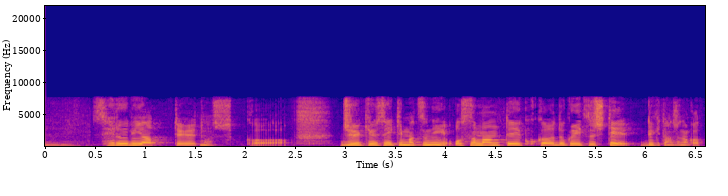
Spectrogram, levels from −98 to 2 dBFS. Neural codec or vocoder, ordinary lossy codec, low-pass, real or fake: codec, 16 kHz, 8 kbps, FreqCodec, larger model; none; none; fake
